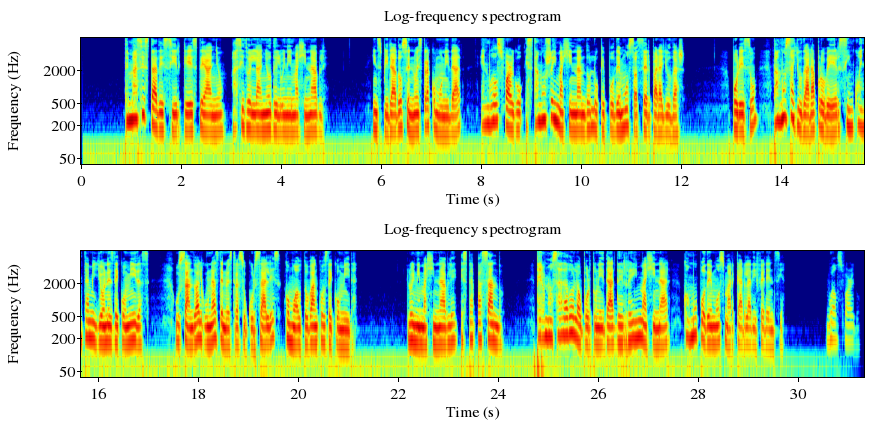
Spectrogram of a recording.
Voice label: female latam mexican comercial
